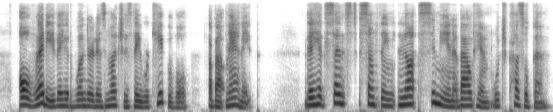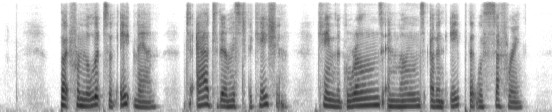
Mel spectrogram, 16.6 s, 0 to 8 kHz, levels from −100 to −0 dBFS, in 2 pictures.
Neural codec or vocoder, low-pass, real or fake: codec, 32 kHz, 1.9 kbps, SNAC; 7.2 kHz; fake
